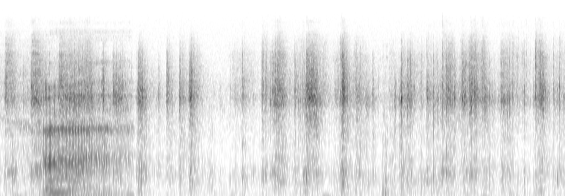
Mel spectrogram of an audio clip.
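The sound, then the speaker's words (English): Wrapping paper crinkles and rustles as it is folded over, a steady run of dry, crackly scrunches, with a brief voice sound near the start. “He's folding it over. Yeah, he's folding it over.”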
